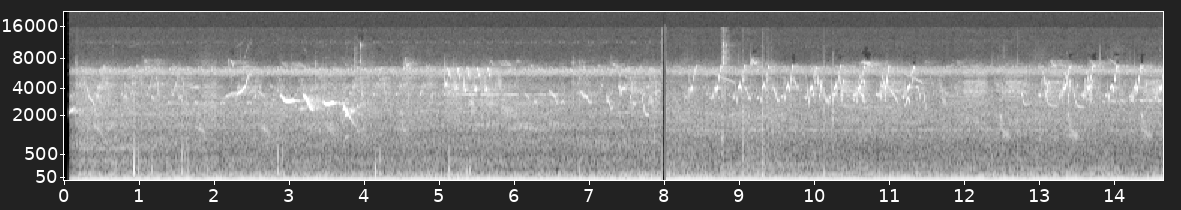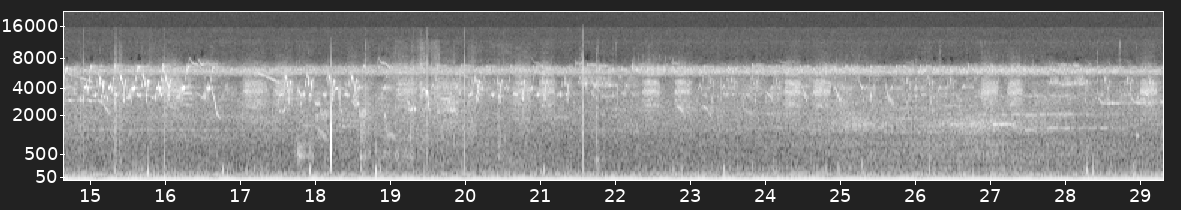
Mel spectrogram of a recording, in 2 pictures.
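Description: Birds chirping over a steady low rumble. A short falling call comes about three seconds in, then many quick high chirps through the middle, thinning out later.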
